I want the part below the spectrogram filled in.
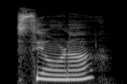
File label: to forget, punjabi; English: to forget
